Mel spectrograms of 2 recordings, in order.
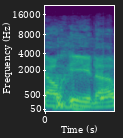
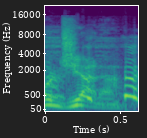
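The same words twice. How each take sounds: First: The name is said with a Spanish pronunciation. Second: The name is said with an American pronunciation. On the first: The speaker calls it right. "It should be Ojeda" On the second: The speaker calls it wrong. "That's a very American way to pronounce it"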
